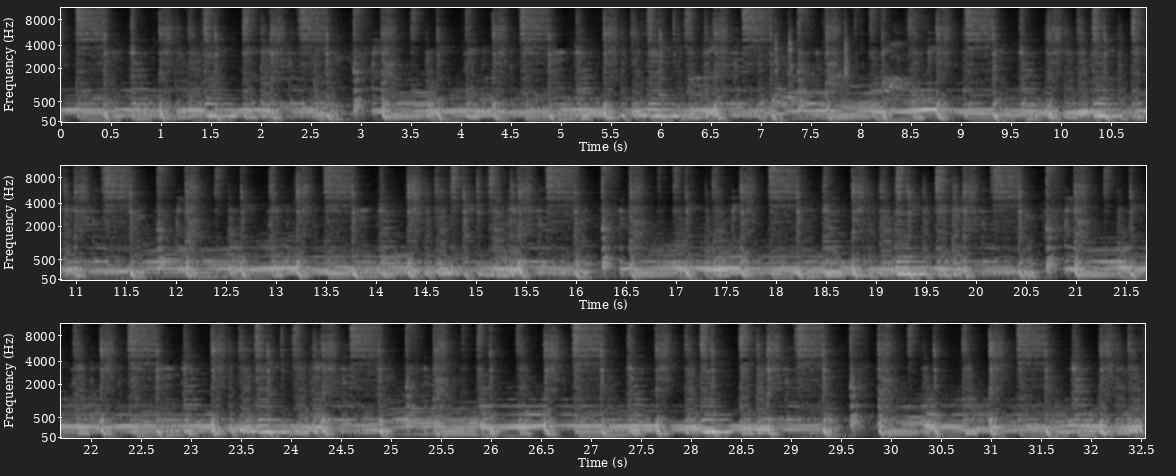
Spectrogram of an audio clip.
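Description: Guitar-led music with bass and a steady beat, played for the dance.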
